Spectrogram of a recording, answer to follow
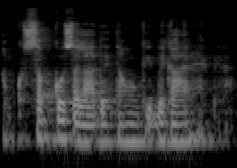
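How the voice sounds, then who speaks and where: A man performing a poetic love monologue as a storyteller, in a wistful, deliberate manner with pauses. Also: deep voice, level tone, vocal fry, a little mellow, echoey room. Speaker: spoken-word storyteller. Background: music.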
